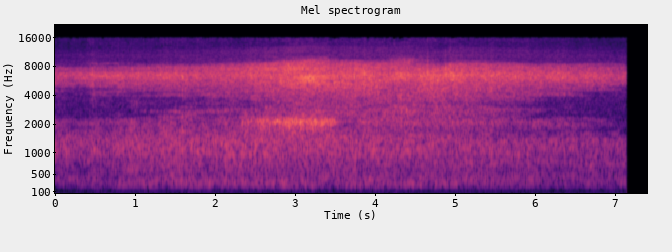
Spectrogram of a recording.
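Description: Model railway train, a King class locomotive hauling a rake of coaches, running fast along the track past the microphone. Its motor and wheel noise grows to a peak about three seconds in and then fades as it moves away.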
